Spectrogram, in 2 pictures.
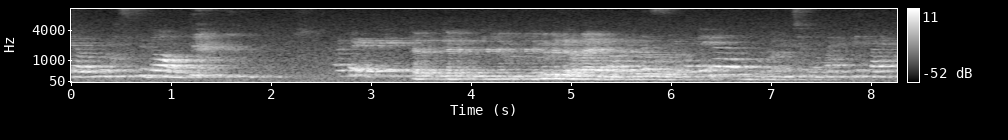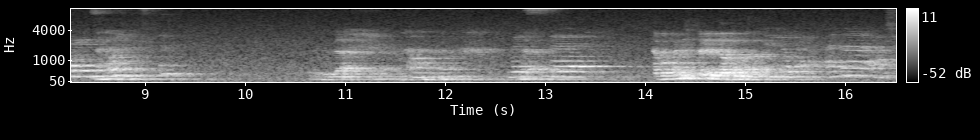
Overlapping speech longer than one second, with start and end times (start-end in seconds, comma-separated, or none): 4.8-6.1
